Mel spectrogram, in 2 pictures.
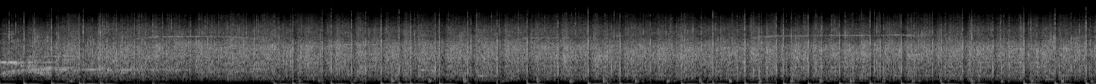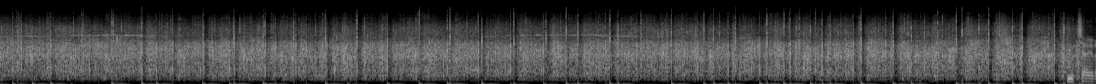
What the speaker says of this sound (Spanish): Y un aplauso también por la sede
